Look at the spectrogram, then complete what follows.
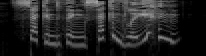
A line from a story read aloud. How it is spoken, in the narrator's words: Una giggled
